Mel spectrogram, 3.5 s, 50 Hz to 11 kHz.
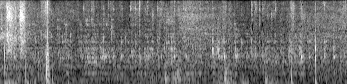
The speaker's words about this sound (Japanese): とりあえず3面盛り分ぐらいまでお湯を注ぐ。まあ、第一陣を適当にこう、ドボドボと注いでから、3面盛りになるまで待って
